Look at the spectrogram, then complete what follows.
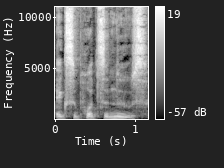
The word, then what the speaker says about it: Xports News: So not export as in EXPORT, but X as the letter ports news. And it's spelled Exports News.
